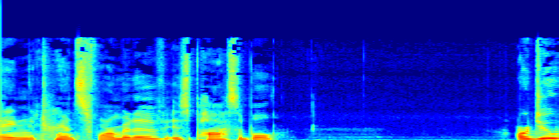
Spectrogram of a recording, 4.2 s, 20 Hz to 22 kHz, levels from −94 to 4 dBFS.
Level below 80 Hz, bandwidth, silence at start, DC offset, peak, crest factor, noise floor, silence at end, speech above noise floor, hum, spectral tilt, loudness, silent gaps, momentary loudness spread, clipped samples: -42 dBFS; 16.5 kHz; 0 s; under 0.1%; 0 dBFS; 20 dB; -61 dBFS; 0 s; 44 dB; none; -4.5 dB/octave; -19 LUFS; none; 6 LU; under 0.1%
